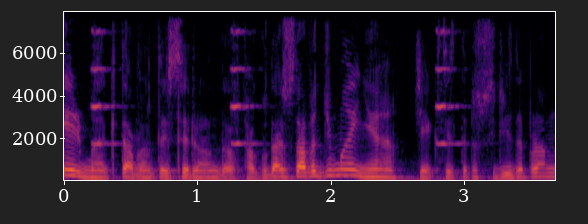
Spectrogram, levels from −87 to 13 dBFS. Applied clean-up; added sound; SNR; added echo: none; Bowed string instrument; 14 dB; none.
